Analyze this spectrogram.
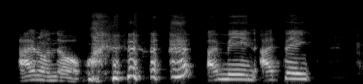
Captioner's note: laughs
